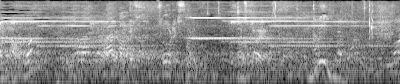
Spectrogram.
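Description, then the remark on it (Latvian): A parliament chamber bell rings steadily throughout, called for a repeat vote, its high, sustained electric tone holding without a break over a low murmur of voices in the background. “Tātad lūdzu vēlreiz zvanu.”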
